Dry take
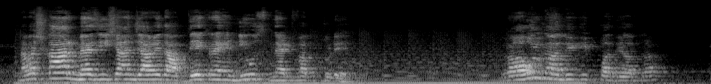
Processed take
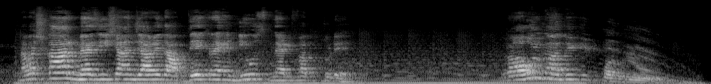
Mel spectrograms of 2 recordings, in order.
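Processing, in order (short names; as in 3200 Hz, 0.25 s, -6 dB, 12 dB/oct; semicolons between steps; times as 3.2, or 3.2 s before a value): tape stop at the end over 1.33 s; non-linear reverb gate 0.15 s falling, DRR 10 dB; ending taper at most 190 dB/s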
